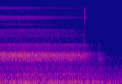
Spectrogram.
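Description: A long draw on an Innokin iSub Apex sub-ohm tank on a box mod: a steady airy hiss of air pulled through the tank's airflow past the firing coil, cutting off sharply at the end of the draw. There is a faint click shortly before it stops.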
